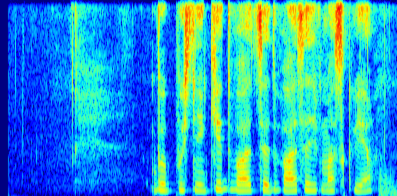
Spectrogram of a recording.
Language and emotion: Russian, neutral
